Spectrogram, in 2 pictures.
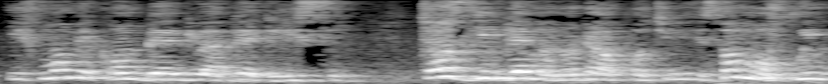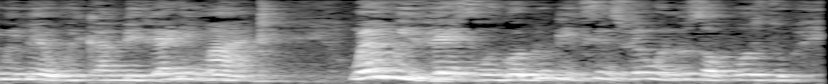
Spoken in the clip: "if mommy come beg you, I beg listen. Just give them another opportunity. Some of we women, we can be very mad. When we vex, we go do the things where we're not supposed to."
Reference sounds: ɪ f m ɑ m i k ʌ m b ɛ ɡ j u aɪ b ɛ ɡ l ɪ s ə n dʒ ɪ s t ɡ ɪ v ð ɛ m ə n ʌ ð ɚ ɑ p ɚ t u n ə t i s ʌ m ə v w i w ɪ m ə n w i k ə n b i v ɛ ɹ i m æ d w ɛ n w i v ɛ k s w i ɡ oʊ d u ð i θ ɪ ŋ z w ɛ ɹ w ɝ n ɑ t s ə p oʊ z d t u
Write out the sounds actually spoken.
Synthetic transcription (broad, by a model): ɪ f m ɑ m i k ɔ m b ɛ ɡ j u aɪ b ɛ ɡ l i s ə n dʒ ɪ s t ɡ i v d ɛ m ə n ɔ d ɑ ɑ p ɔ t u n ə t i s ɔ m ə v w i w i m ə n w i k ə n b i v ɛ ɹ i m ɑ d w ɛ n w i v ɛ s w i ɡ oʊ d u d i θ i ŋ s w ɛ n w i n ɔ s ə p oʊ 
